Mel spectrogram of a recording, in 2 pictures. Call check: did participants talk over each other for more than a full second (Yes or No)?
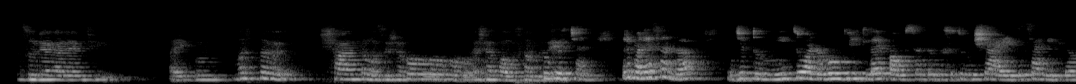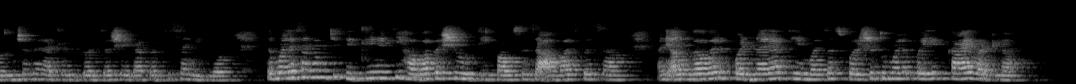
No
